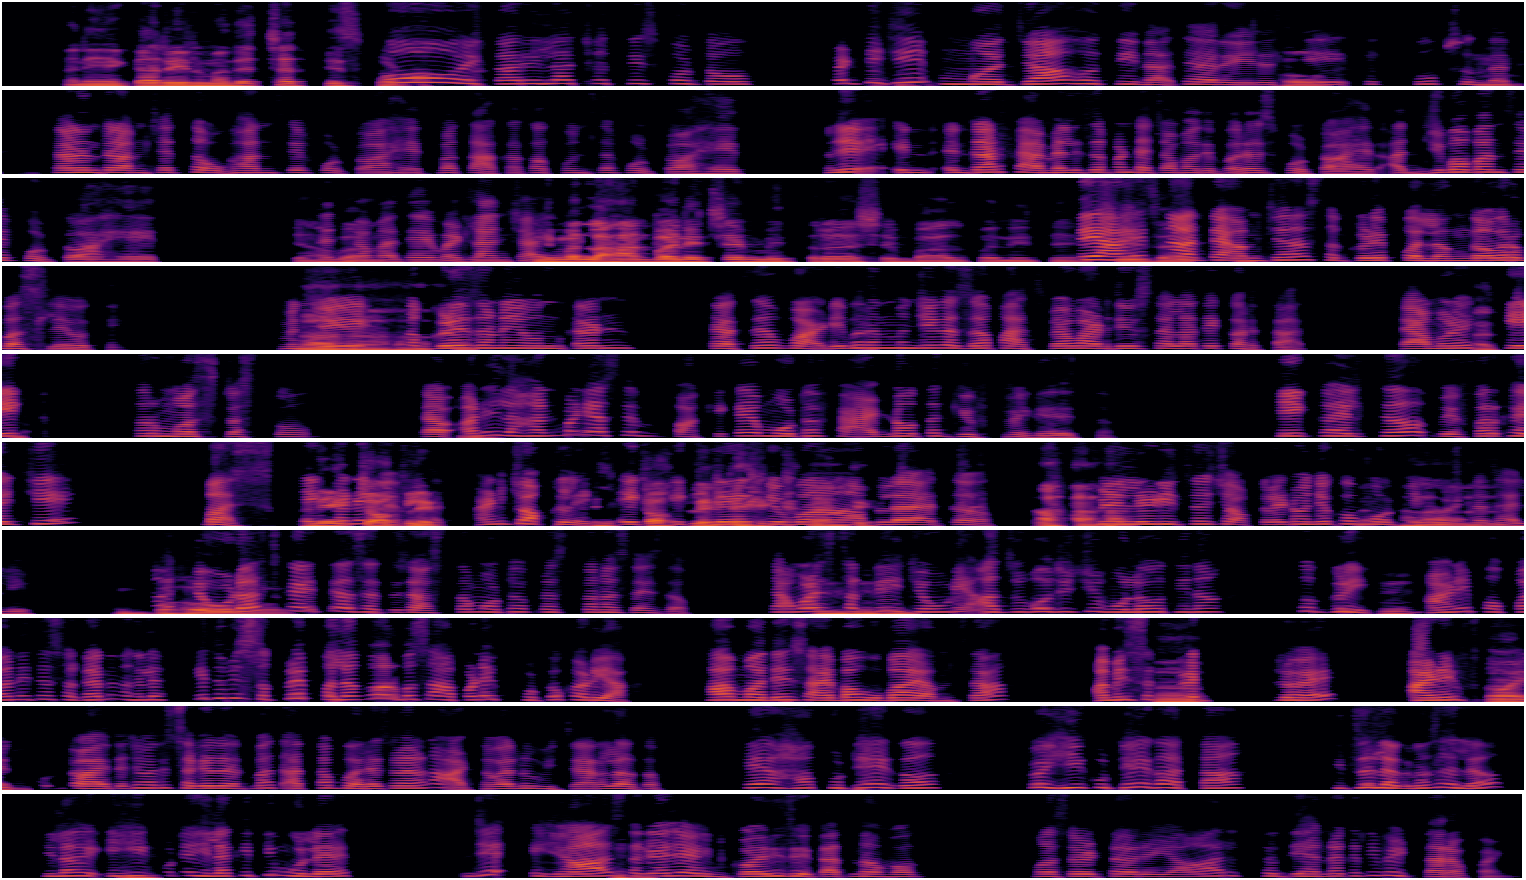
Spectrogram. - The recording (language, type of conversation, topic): Marathi, podcast, घरचे जुने फोटो अल्बम पाहिल्यावर तुम्हाला काय वाटते?
- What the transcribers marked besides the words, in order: chuckle; tapping; other background noise; in English: "एं एंटायर"; in Hindi: "क्या बात है!"; laughing while speaking: "एक चॉकलेट, एक हां, एक चॉ"; chuckle; joyful: "सगळ्या ज्या इन्क्वायरीज येतात ना … कधी भेटणार आपण"; in English: "इन्क्वायरीज"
